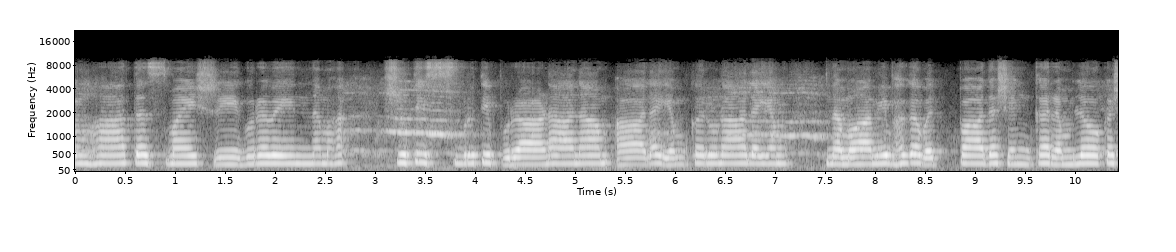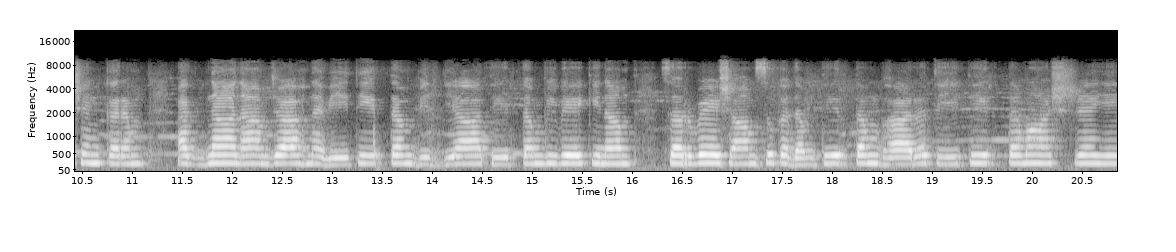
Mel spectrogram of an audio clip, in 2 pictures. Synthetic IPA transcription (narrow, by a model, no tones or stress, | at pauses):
mɦaːt̪ɐsmɐjʃɾiːɡuɾɐʋeːnːɐmɐɦɐ | ʃɾut̪ismɾut̪ipuɾaːɳaːnaːmaːlɐjɐmkɐɾuɳaːlɐjɐmnɐmaːmibʱɐɡɐʋɐt̪̚paːd̪ɐʃɐŋkɐɾɐmloːkɐʃɐŋkɐɾɐm | ɐɡnaːnaːmd͡ʒaːɦnɐʋiːt̪iːɾt̪ɐmʋid̪jaːt̪iːɾt̪ɐmʋiʋeːkinaːm | sɐɾʋeːʃaːmsukɐd̪ɐmt̪iːɾt̪ɐmbʱaːɾɐt̪iːt̪iːɾt̪ɐmaːʃɾɐjeː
